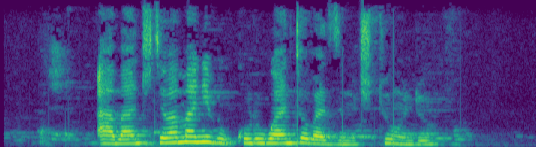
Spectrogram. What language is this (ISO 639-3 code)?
lug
